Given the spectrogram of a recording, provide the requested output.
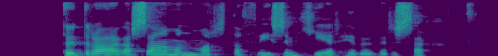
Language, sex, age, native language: Icelandic, female, 30-39, Icelandic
